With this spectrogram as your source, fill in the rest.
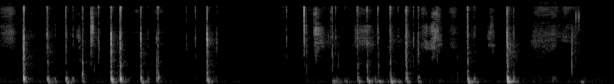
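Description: Keys clatter on a computer keyboard as code is typed, in quick close bursts of clicks, a short pause, then another run of rapid keystrokes, with no voices.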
